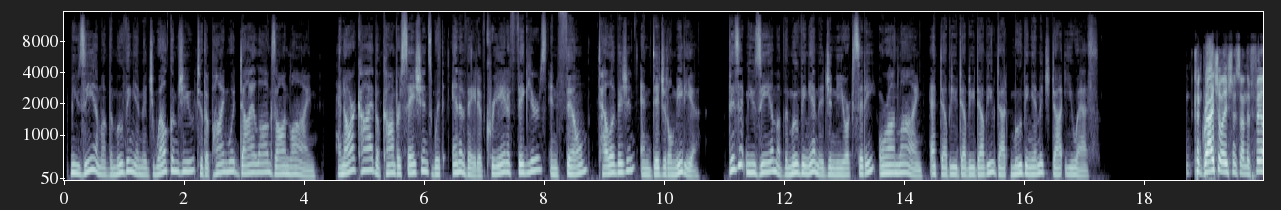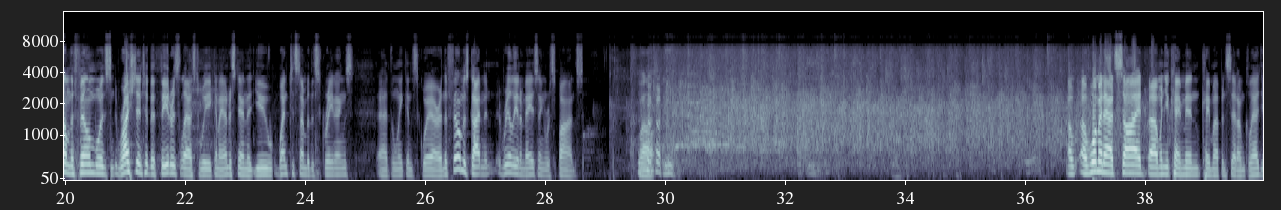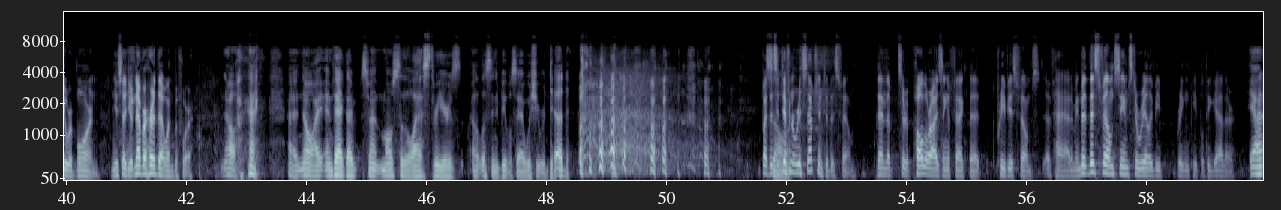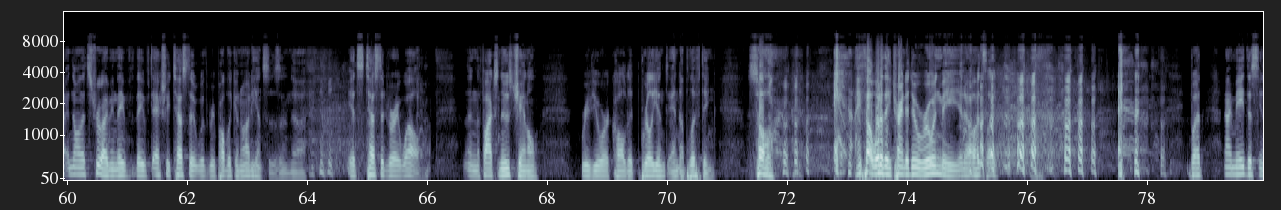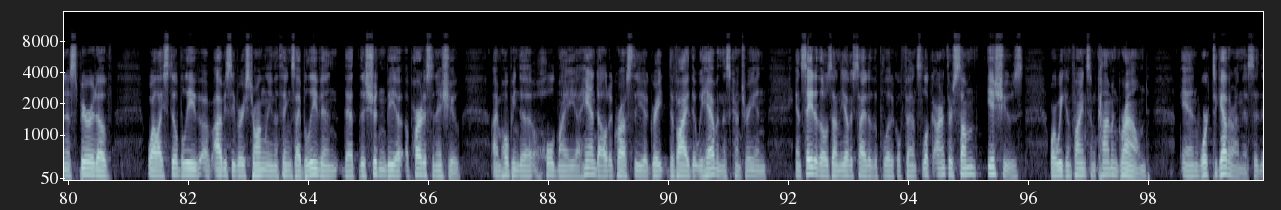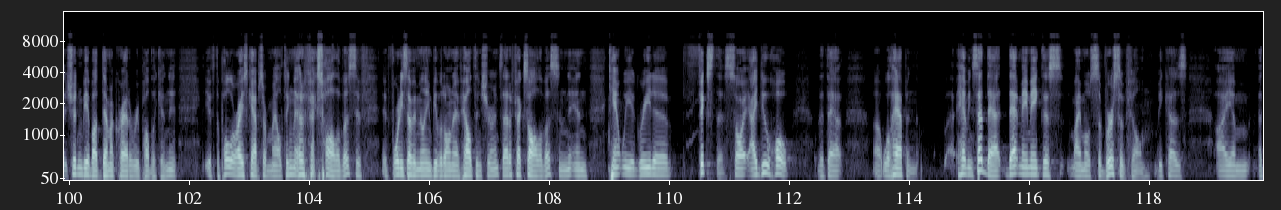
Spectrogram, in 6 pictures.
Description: Sicko , his widely acclaimed, no-holds barred attack on the American healthcare system, uses the issue of healthcare to explore larger questions about what kind of country America is. In this discussion presented by the Museum of the Moving Image in collaboration with Variety , Moore spoke passionately about the many questions raised by his film.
